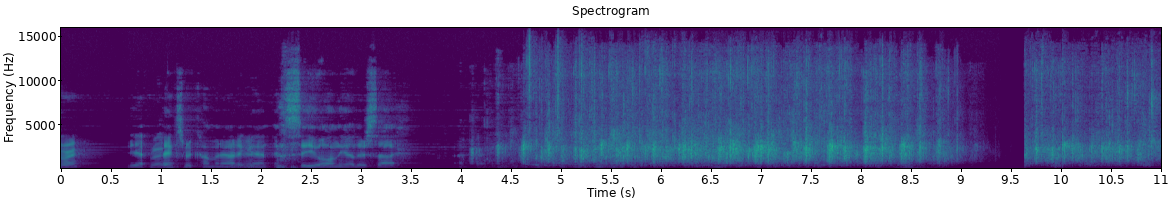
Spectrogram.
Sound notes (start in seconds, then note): 4.0 applause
